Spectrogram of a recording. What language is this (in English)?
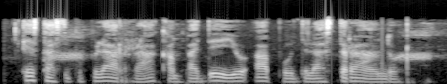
Esperanto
